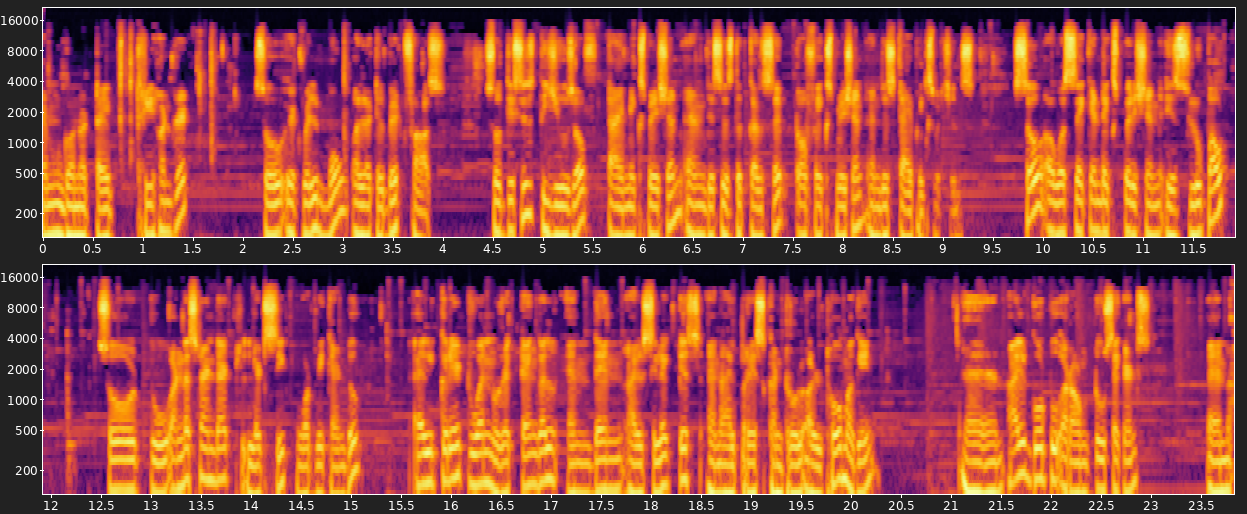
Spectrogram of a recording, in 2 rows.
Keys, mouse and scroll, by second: 1.5 space, 3.4-4.7 drag, 9.3 click, 13.1-17.4 drag, 15.6-17.4 shift+drag, 19.7 ctrl+alt+Home, 21.0 =, 22.6 click.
